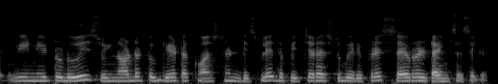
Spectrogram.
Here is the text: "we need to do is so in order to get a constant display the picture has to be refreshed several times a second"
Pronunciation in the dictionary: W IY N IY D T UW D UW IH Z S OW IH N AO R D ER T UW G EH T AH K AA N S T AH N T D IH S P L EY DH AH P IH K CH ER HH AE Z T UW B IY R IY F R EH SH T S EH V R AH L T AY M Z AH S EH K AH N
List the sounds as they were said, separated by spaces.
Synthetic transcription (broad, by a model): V IY N IY D T UW D UW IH S OW IH N AO R D ER T UW G EH T AH K AA N S T AH N T D IH S P L EY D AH P IH K CH ER HH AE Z T UW B IY R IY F R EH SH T S EH V R AH L T AY M S AH S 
